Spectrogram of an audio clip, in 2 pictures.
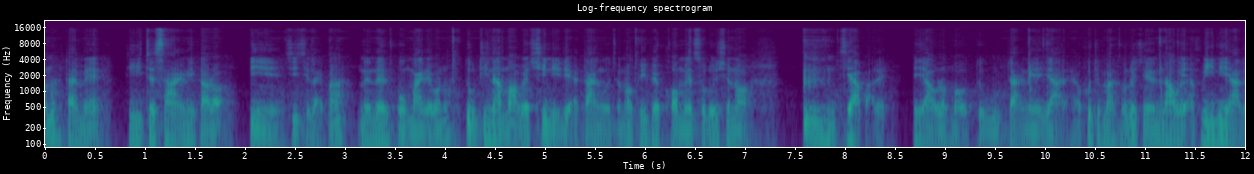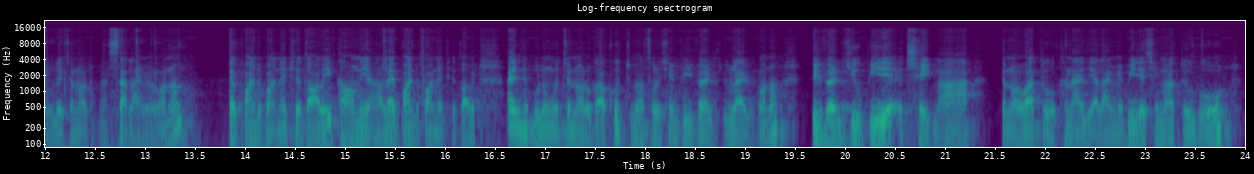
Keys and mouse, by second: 0.0 middle drag, 1.4-2.3 middle drag, 2.8 middle click, 3.3 click, 6.1 shift+click, 7.7 middle click, 9.8 s, 10.6 click, 11.1 s, 11.7 drag, 12.0 s, 12.6 drag, 12.9 s, 13.2 click, 13.8 Escape, 14.2-14.8 middle drag, 16.3-17.6 right drag, 22.1 click, 22.6-24.0 right drag.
